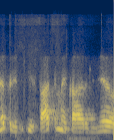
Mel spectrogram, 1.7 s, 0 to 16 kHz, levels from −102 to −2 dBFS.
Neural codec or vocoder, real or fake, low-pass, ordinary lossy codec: none; real; 10.8 kHz; Opus, 32 kbps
